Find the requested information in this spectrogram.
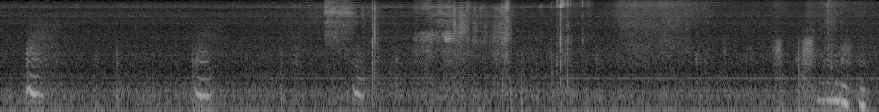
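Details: A sleeping short-legged female Munchkin cat snores, each breath a low, rough rasp about every three seconds, with faint rustling and clicks in the middle.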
